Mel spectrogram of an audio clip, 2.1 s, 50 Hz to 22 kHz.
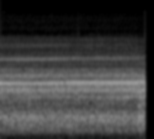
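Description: Amateur radio transceiver receiving the RS-44 satellite's SSB downlink after the contact ends: a steady loud hiss of receiver noise with a fixed high whistle running through it, cutting off suddenly just before the end.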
